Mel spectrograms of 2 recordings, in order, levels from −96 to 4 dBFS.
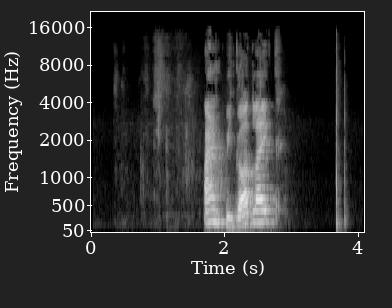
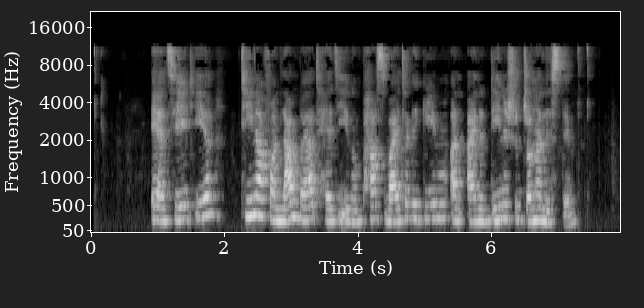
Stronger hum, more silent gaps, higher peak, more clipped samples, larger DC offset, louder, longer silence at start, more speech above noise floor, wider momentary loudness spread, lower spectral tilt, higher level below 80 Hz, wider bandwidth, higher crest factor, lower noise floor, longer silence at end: neither; neither; about the same, 0 dBFS vs -2 dBFS; neither; neither; first, -15 LUFS vs -20 LUFS; first, 1.7 s vs 0.9 s; first, 65 dB vs 49 dB; first, 25 LU vs 11 LU; first, -5 dB/octave vs -3.5 dB/octave; about the same, -64 dBFS vs -68 dBFS; first, 14.5 kHz vs 11.5 kHz; about the same, 20 dB vs 18 dB; first, -79 dBFS vs -69 dBFS; first, 1.3 s vs 0.65 s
